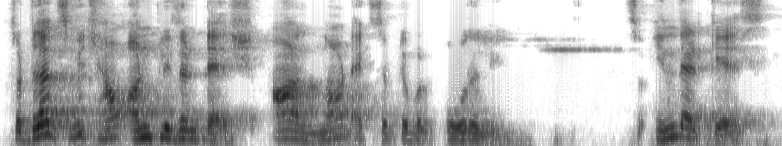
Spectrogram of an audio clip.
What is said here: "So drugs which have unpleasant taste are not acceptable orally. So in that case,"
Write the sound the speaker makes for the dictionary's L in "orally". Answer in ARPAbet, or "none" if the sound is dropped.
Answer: L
